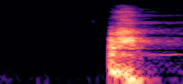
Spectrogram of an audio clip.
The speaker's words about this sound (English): You can hear the ladies coughing.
